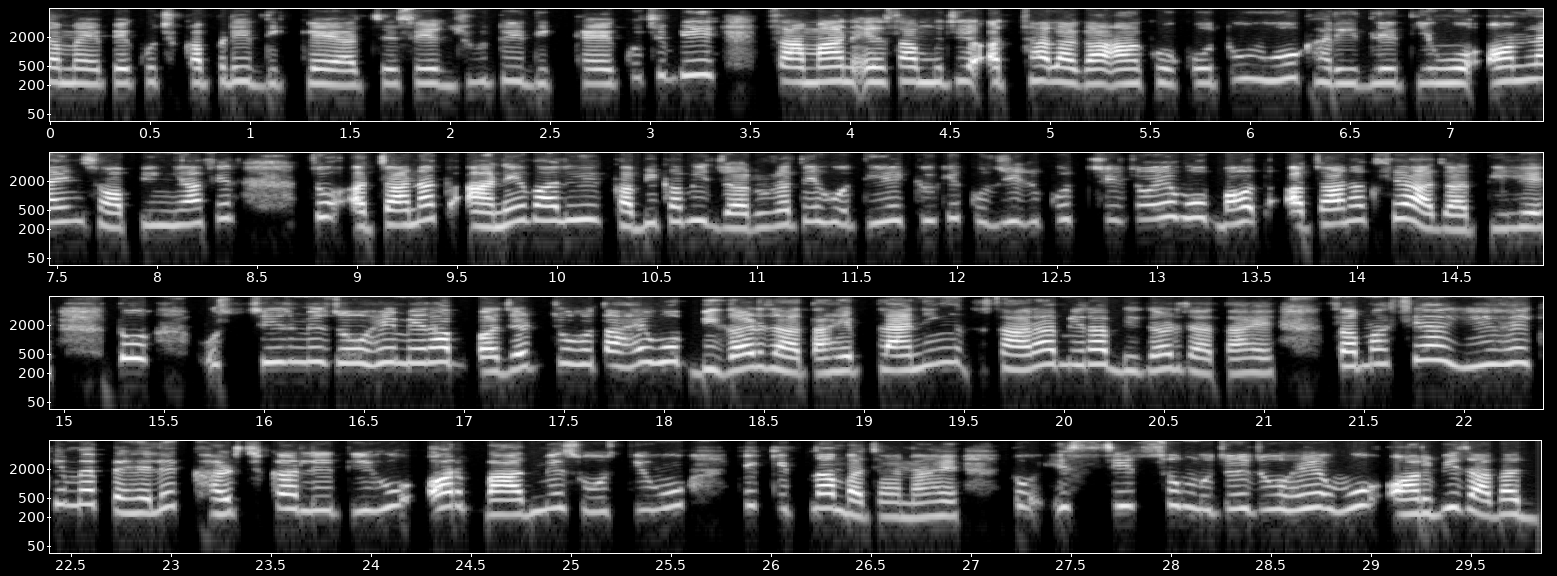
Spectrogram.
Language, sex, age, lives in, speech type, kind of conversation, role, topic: Hindi, female, 20-24, India, conversation, advice, user, नए शहर में रहते हुए मैं अपना बजट कैसे संभालूं और खर्चों पर नियंत्रण कैसे रखूं?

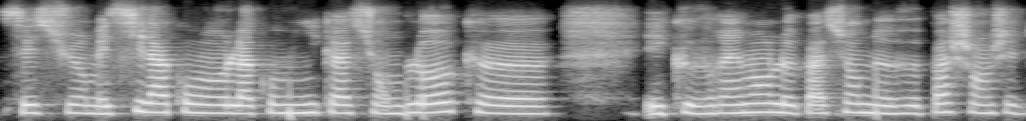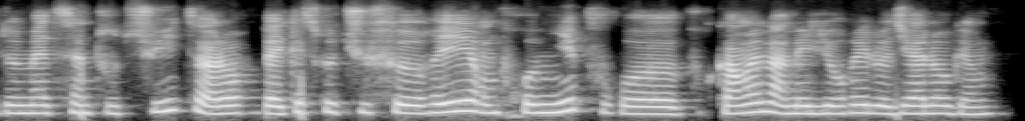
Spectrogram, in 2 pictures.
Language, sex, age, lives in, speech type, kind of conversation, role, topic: French, female, 40-44, United States, read, expert-assistant, asker, Comment gérer les malentendus entre médecins et patients lors des consultations ?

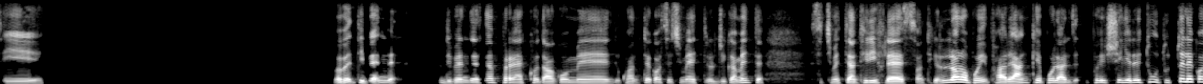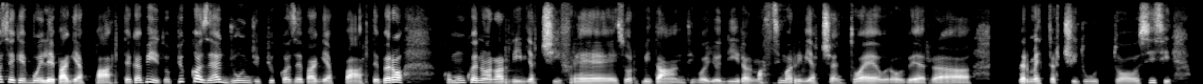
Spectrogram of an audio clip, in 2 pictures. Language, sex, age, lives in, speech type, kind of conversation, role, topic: Italian, female, 45-49, Italy, conversation, unstructured, none, Qual è la spesa più importante per te?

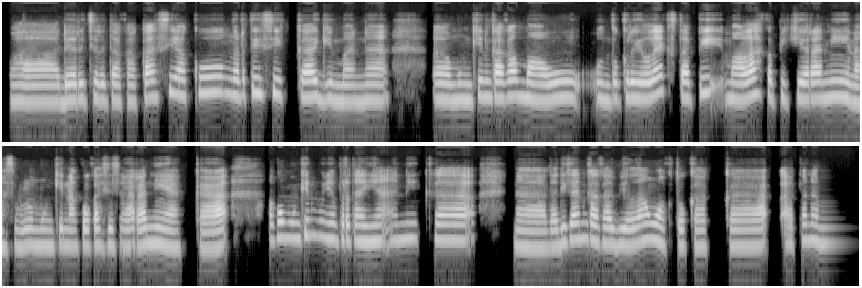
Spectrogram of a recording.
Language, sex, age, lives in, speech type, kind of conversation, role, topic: Indonesian, female, 30-34, Indonesia, conversation, advice, advisor, Mengapa saya sulit rileks di rumah dan susah menikmati film, musik, atau membaca buku?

